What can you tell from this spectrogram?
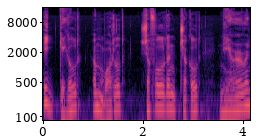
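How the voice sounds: Pitch varies in an ordinary way through this natural reading voice.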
